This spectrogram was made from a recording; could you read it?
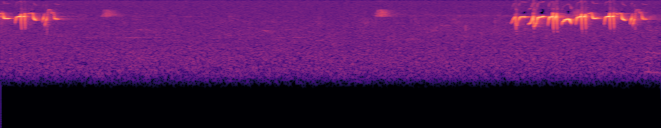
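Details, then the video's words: Slaty flowerpiercer (Diglossa plumbea) gives a very high, thin, twittering song of rapid jumbled notes, in two bursts with faint soft notes between. "O canto do Perfurador de flores xistoso"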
